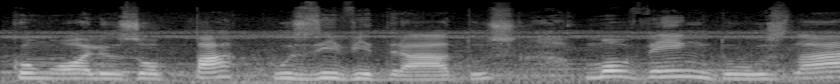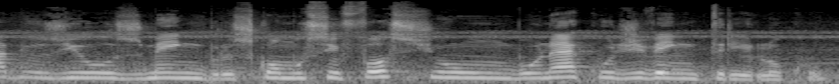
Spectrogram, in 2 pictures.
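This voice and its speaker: A woman playing a very old street woman who tells eerie sea legends in a measured, ominous, dramatic audio-drama style. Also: medium pitch, background noise, lightly acted.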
